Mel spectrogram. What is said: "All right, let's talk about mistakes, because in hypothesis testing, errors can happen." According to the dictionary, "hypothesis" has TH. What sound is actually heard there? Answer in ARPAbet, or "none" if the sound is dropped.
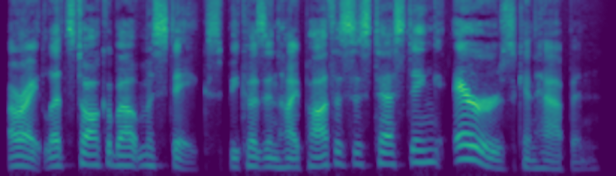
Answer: TH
